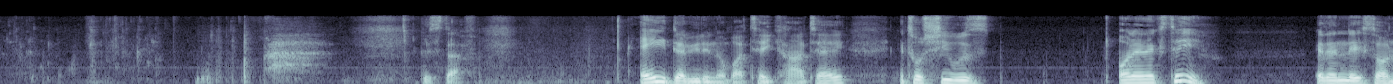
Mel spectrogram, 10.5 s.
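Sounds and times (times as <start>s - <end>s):
person taking a swig of water: 0.1s - 3.2s
speech: 3.2s - 3.9s, 4.8s - 7.5s, 8.4s - 9.1s, 9.9s - 10.4s.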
